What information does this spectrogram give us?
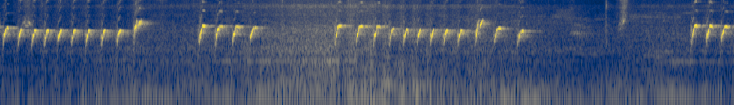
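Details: Vigorous Green leafbird song made of long rapid strings of bright descending chirps, about five per second, punctuated by higher upslurred notes and brief pauses between phrases.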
